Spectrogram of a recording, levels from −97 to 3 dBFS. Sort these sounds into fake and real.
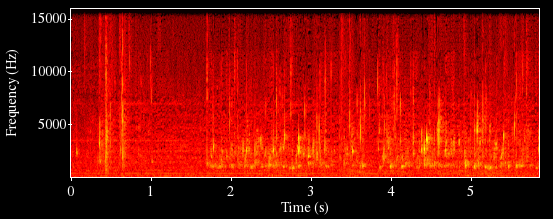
real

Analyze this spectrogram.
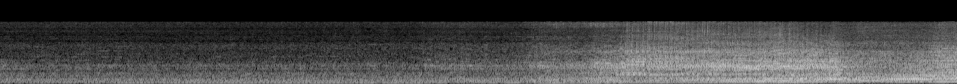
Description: real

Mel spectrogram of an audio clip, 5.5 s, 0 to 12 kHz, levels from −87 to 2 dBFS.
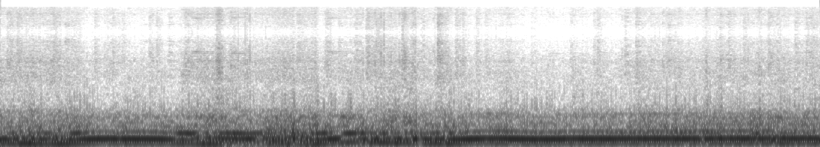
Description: real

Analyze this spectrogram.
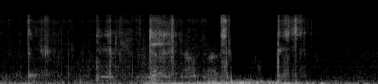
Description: fake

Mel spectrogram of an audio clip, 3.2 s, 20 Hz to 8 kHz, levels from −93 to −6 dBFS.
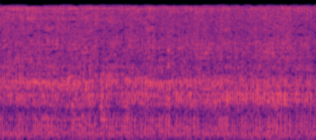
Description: real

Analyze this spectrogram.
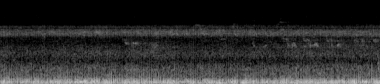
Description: fake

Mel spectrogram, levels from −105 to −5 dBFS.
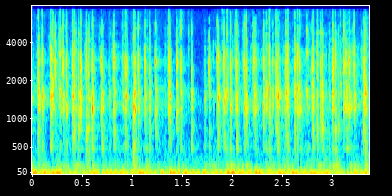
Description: real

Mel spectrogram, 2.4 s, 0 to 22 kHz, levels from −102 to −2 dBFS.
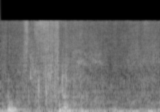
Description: fake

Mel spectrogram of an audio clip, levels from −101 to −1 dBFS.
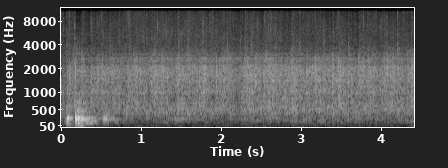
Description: real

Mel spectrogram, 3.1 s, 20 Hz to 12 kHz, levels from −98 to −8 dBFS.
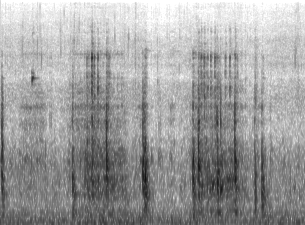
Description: real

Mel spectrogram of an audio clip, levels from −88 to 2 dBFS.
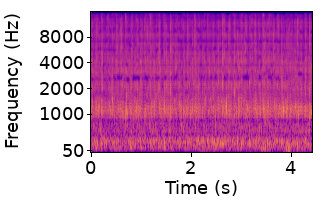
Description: fake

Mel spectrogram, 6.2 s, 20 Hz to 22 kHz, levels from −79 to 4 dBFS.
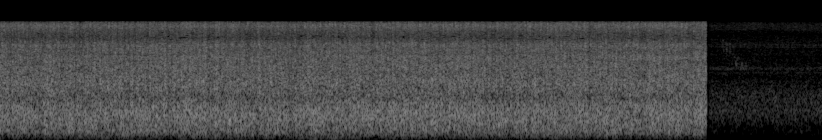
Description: real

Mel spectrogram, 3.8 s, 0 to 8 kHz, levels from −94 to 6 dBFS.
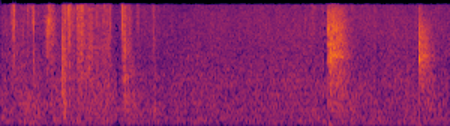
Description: real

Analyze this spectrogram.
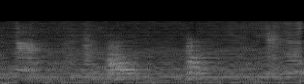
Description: fake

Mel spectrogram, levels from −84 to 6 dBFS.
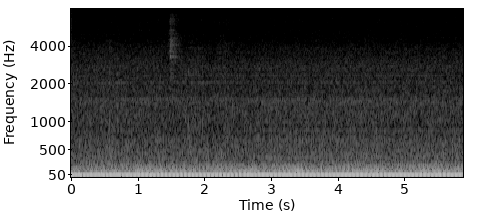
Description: real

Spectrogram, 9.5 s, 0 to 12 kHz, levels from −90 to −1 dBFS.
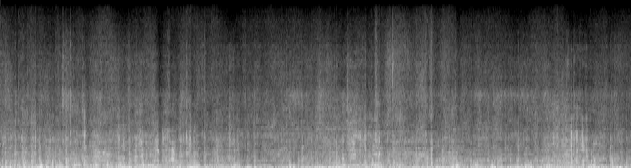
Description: fake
